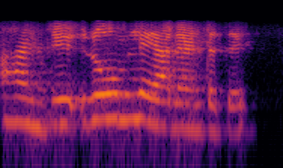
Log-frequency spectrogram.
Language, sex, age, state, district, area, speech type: Punjabi, female, 18-30, Punjab, Hoshiarpur, rural, conversation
